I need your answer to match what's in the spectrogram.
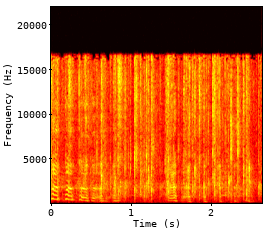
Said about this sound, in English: An applause for the husband.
